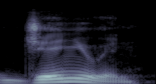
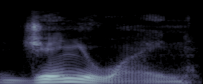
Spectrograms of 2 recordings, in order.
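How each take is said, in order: First: Genuine said as jen-yoo-wine; Ontario genuine. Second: Genuine as jen-yoo-in, corrected. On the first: Demoing the Ontario genuine to a caller. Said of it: "yeah, genuine". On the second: Correcting his own genuine on the call. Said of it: "or, sorry". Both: Shown as a demonstration.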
